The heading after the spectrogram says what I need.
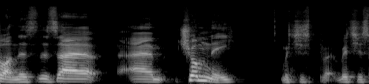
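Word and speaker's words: Cholmondeley: There's there's uh um chumney which is which is spelled chumold tumoldy and St.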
